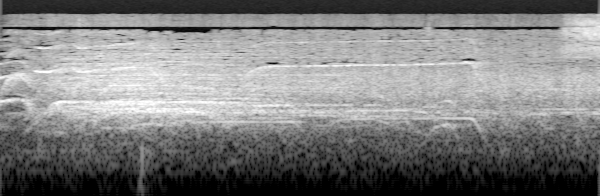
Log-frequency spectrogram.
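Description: Large crowd cheering and applauding, with individual whoops held above the din; it swells about a second in and slowly dies down.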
